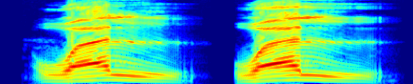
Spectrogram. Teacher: alif lam bertemu huruf qof alif lamnya dibaca jelas · qamariyah ini Alif lamnya jangan sampai memantul ya jangan sampai mantul kemudian jangan sampai terjadi gunah ya jangan didengungkan jangan ditahan jangan juga disaktah ya hati-hati tidak W ya jangan dipantulkan ini perlu kati-hatian kemudian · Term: alif lam qamariyah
